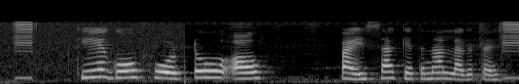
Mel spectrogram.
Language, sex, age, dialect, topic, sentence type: Magahi, female, 18-24, Central/Standard, banking, question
